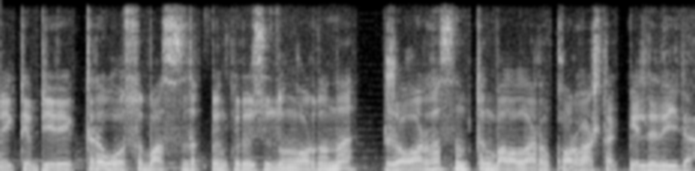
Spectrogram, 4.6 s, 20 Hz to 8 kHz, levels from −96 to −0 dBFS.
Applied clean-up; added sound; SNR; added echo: neural separator model SepFormer DNS4.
